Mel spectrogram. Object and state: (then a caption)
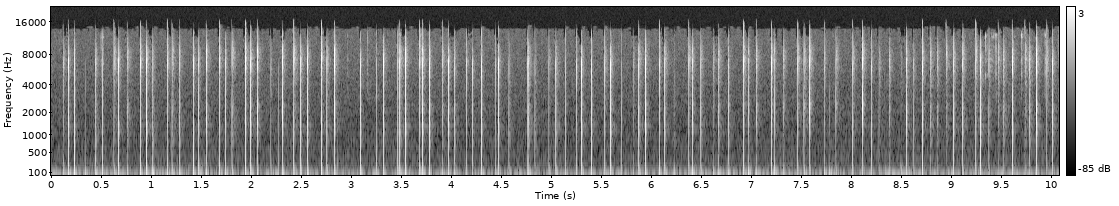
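Glass perfume bottle. A small glass perfume bottle with a fluffy atomizer bulb is tapped quickly with long nails close to the mic. Dozens of sharp, dry clicks come in a steady rapid stream, bright and crisp with almost no ring after each tap.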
